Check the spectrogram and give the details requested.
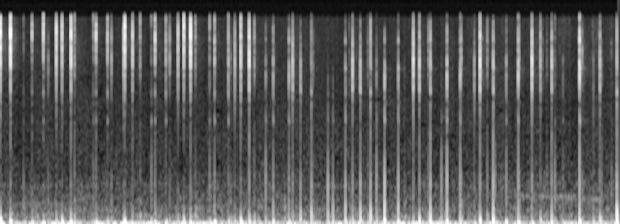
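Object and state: Glass candle jar.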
